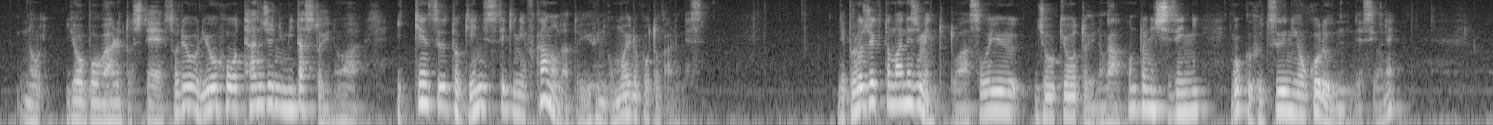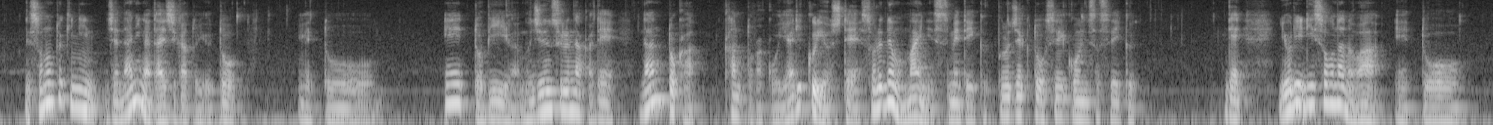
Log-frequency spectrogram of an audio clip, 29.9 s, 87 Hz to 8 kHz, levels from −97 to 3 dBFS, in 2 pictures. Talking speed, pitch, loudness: 400 characters per minute, 95 Hz, -20 LUFS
